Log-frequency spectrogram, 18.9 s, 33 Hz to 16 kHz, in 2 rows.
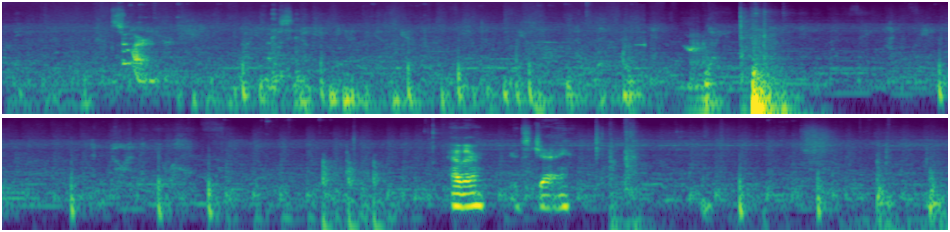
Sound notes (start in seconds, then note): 6.8 door shutting; 13.0 knuckles rapping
